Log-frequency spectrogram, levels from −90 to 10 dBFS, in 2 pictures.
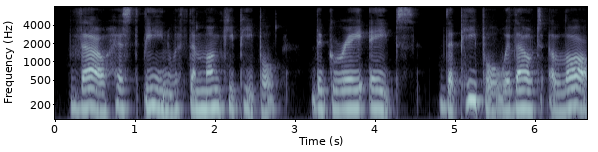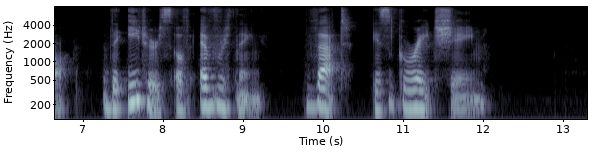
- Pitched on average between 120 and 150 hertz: No, medium, 175 Hz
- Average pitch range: No, narrow, 2.1 semitones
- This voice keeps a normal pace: No, slow, 105 wpm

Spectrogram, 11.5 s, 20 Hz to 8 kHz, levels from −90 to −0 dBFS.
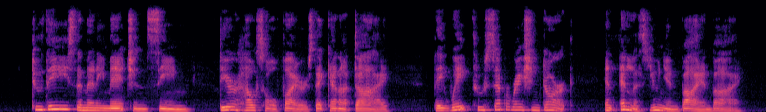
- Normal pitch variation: No, wide, 6.6 semitones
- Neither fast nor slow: No, slow, 120 wpm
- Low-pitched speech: No, medium, 160 Hz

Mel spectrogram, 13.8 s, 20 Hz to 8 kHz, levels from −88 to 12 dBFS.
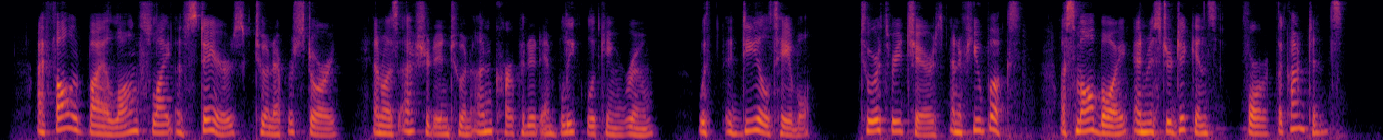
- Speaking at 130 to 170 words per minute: No, average, 185 wpm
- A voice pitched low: No, medium, 185 Hz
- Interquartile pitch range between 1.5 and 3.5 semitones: No, average, 4.8 semitones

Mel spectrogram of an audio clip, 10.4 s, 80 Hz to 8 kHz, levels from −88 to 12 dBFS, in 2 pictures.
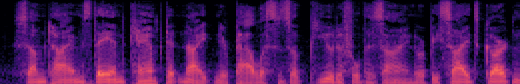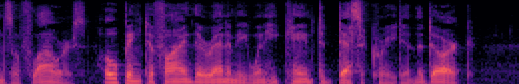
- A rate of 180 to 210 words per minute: No, average, 160 wpm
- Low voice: Yes, very low, 85 Hz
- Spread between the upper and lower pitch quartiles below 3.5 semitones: Yes, average, 2.7 semitones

